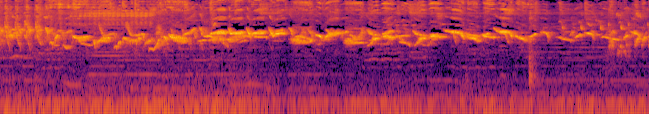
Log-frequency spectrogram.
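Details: Caged tame Chinese hwamei, praised as a good fighter that sings well, delivers a continuous stream of bright twisting whistles and trills, rapid and richly varied, with hardly a break.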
